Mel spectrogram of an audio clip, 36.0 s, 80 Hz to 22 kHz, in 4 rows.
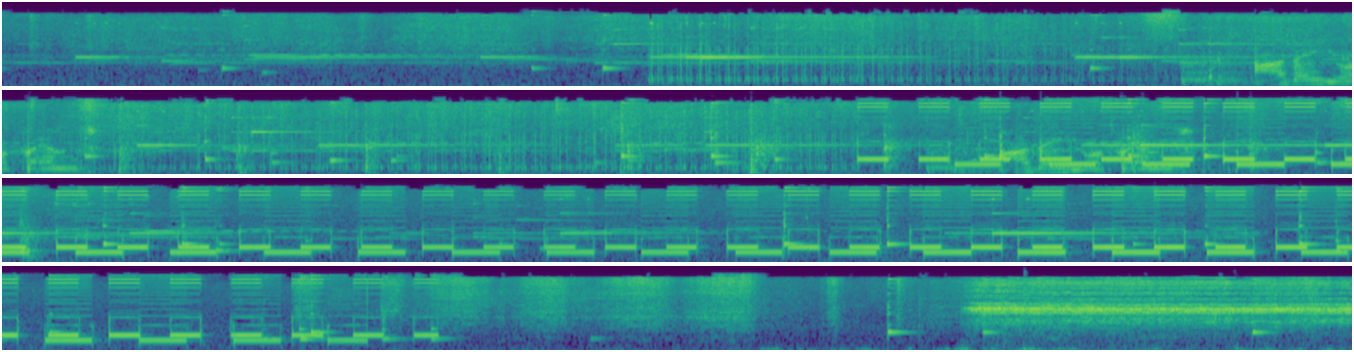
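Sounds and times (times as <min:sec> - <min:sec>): noise: 0:01.9 - 0:36.0
steady high ringing tone: 0:12.8 - 0:30.0
two-note electronic beeping: 0:14.6 - 0:30.0.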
